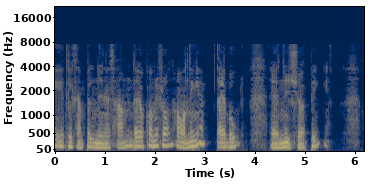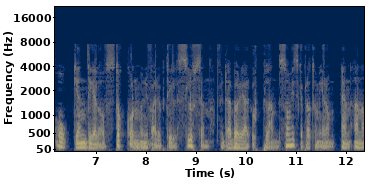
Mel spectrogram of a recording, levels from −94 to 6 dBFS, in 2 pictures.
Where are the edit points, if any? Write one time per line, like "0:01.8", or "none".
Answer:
0:09.4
